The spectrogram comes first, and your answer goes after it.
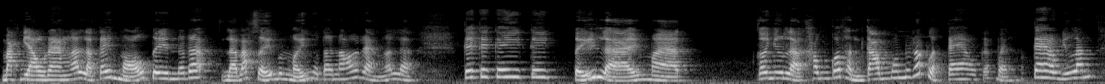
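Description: A woman's voice: sits high, lively intonation, moderate pace. Chatty woman telling ghost stories. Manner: chatty, keeps addressing listeners directly. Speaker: ghost story narrator. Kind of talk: casual spoken storytelling.

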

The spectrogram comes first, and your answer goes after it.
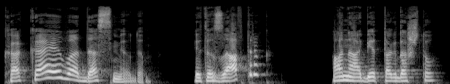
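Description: An imposing, flustered mother-in-law in a storybook, played by a woman reader, firing off disbelieving questions. Her pitch swings widely from line to line. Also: big pitch swings, normal speed. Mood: incredulous. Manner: incredulous, questioning.

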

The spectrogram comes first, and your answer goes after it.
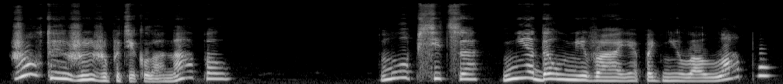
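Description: Brief: woman audiobook narrator, slow and expressive, lively pitch. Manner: expressive, animated reading. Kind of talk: scripted narration.

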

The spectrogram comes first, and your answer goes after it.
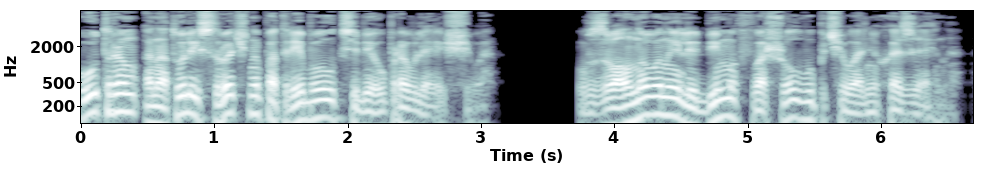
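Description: Man reading a novel out loud, kinda low voice, dry studio sound. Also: very animated, fairly quick, dry recording. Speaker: narrator. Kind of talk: audiobook narration.

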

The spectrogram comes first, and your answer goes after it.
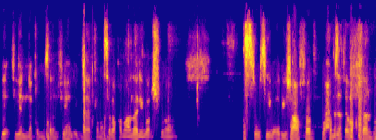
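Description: Man, recitation teacher, mid pitch, precise and demonstrative; muffled, dry lo-fi recording. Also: vocal fry, no room sound. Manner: careful, demonstrates pronunciation. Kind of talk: tajweed lesson with recited examples.

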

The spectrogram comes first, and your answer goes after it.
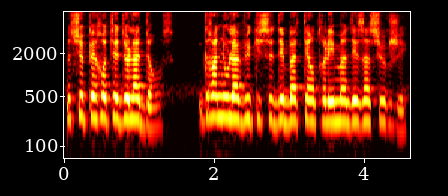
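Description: A woman's voice: a little high, fairly even intonation, normal speed, natural voice. A woman reading the part of a pompous, sullen provincial husband with a curt, condescending manner, for an audiobook.

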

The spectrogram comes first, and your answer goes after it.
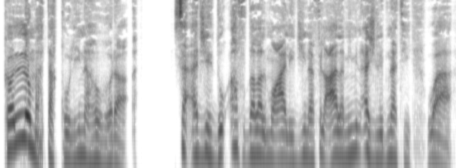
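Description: A shrill, furious noble mother, as a man puts her on for a storybook reading, raised far above his own voice and loud with outrage. The sound is husky and dry, close with no room around it. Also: quick pace, no room sound. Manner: outraged, indignant shouting. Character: furious proud noble mother, older woman.

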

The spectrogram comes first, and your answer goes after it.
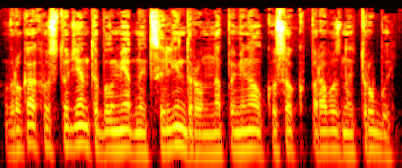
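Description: A man narrating an audiobook in a measured, expressive storytelling manner. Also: low-pitched, breathy edge.

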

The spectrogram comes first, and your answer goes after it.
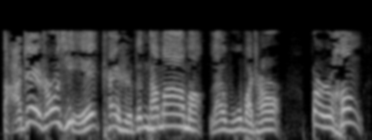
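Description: Man, Beijing accent, radio storyteller, chatty, very lively intonation, husky, dry dull broadcast sound. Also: sits high, brisk, no echo. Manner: chatty, acts out every character. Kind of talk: colloquial crime story narration.

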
